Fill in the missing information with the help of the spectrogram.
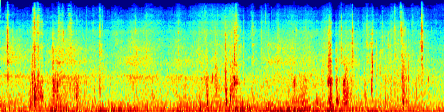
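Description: Steady low wind rumble on the microphone, with scattered sharp clicks and knocks from handling a fish and a metal lip gripper in a plastic kayak.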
